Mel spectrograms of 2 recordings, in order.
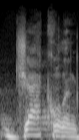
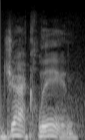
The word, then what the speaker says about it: Jacqueline: Jacqueline Kennedy, and by the way, it's not Jacqueline Kennedy. She pronounced it Jacqueline, which according to Caroline Kennedy.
